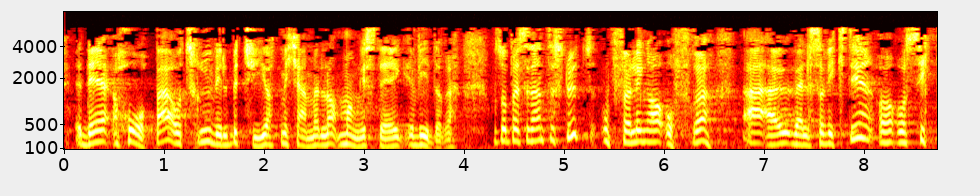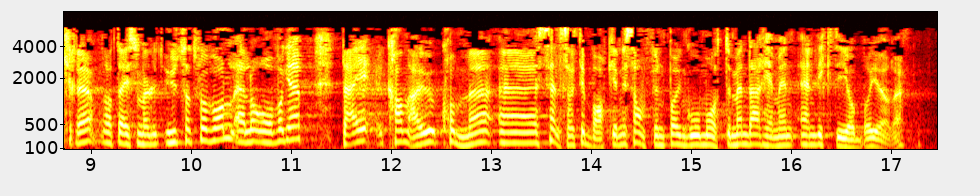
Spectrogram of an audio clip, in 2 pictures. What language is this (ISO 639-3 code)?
nob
